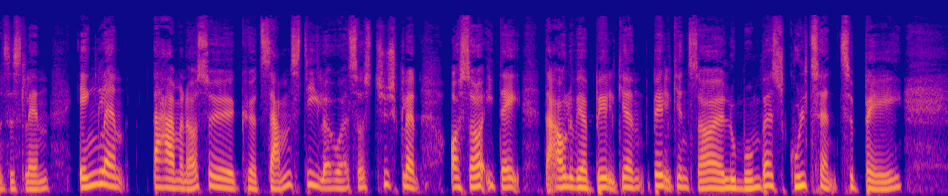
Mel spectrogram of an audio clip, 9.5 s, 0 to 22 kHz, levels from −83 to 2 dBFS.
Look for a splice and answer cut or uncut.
uncut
